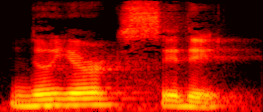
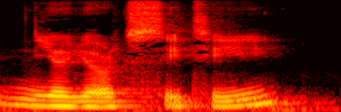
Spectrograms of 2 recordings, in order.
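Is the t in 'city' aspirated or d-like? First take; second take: d-like; aspirated. First: The t in city sounds like d. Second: The t in city has a puff of air. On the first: This is how English speakers say it. "تشون شبیه د میشه، اصلا هواش کاملا گرفته میشه" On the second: This is how Persian speakers say it. "ما میگیم"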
